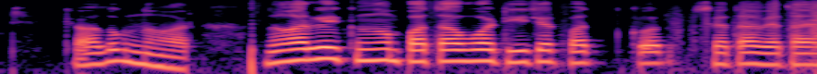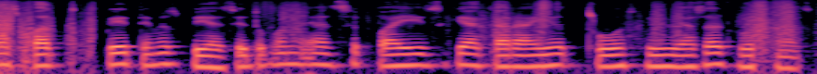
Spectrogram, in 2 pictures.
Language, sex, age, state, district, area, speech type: Kashmiri, male, 30-45, Jammu and Kashmir, Kupwara, rural, spontaneous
